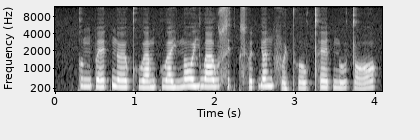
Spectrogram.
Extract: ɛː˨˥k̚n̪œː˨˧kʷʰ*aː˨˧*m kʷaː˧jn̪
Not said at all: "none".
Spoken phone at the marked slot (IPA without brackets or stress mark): aː˨˧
